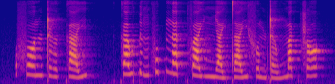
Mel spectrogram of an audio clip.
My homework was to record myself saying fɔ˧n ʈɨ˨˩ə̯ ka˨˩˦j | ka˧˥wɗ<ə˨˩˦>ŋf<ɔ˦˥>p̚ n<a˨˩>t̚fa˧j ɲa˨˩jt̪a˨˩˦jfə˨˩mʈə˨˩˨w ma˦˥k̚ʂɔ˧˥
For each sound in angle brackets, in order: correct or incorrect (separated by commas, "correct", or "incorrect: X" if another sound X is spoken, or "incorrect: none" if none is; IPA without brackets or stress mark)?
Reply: correct, correct, incorrect: a˦˥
